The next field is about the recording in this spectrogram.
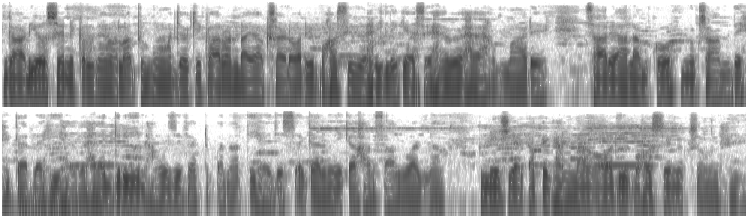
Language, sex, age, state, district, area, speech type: Urdu, male, 30-45, Uttar Pradesh, Gautam Buddha Nagar, urban, spontaneous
